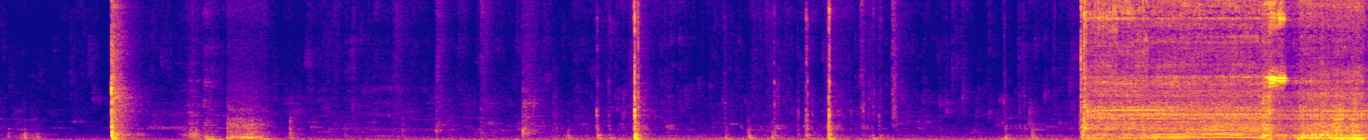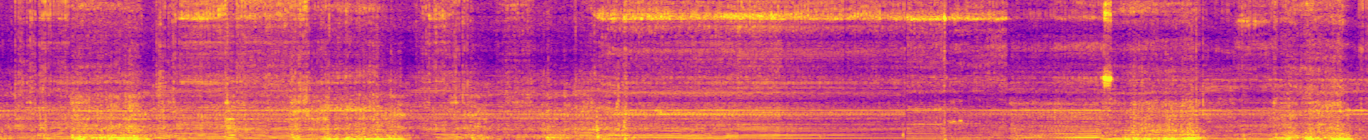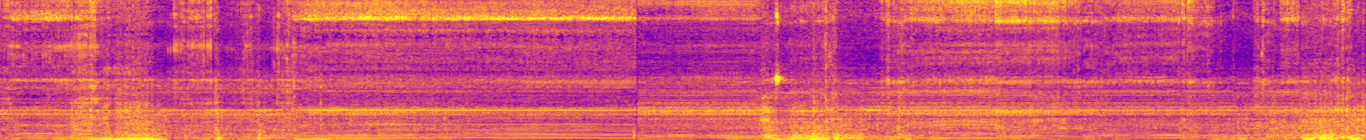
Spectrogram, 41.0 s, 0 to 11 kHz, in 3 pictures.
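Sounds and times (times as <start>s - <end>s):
power tool running: 10.8s - 41.0s.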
